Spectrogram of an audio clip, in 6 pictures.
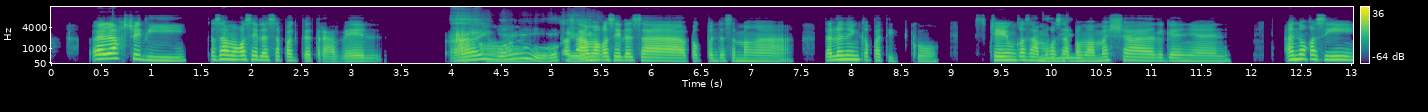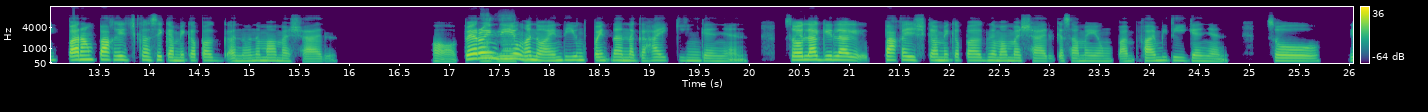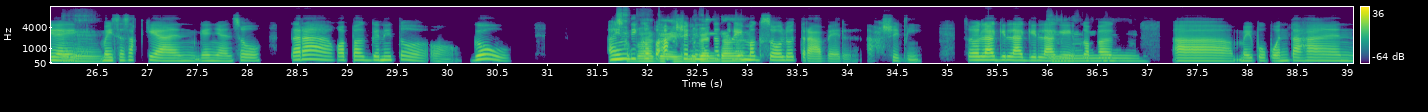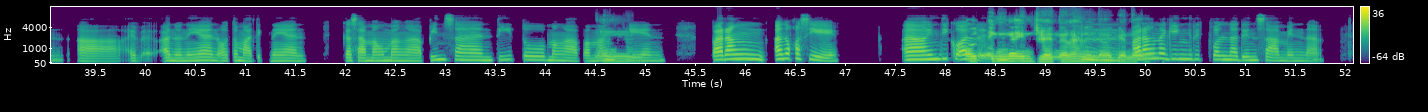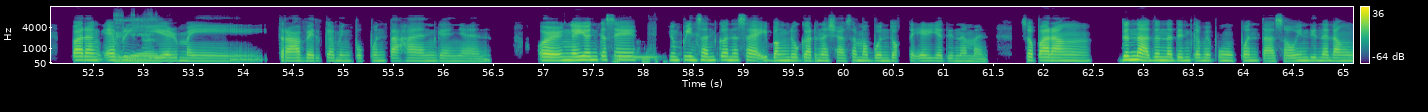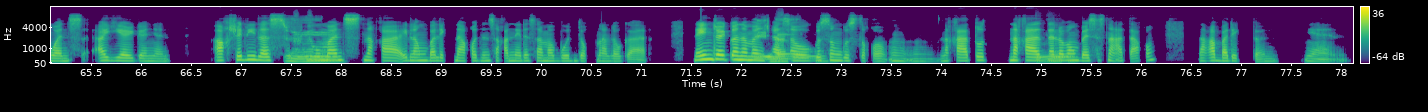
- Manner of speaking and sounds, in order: sniff; sniff
- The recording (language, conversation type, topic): Filipino, podcast, Mas gusto mo ba ang bundok o ang dagat, at bakit?
- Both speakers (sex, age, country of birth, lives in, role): female, 25-29, Philippines, Philippines, guest; male, 25-29, Philippines, Philippines, host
